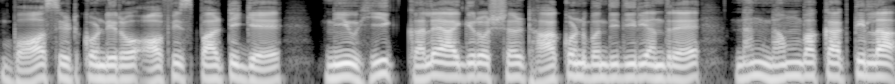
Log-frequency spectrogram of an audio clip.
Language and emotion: Kannada, disgusted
